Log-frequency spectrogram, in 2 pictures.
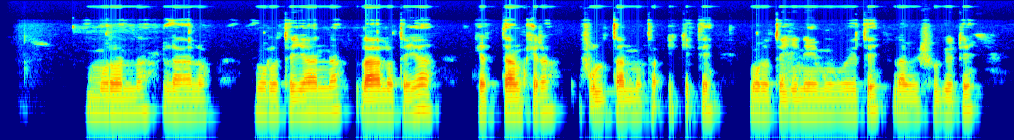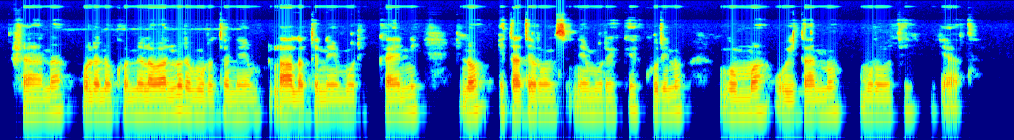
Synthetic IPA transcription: mʊɾɔnːɐlaːlɔ | mʊɾɔt̪ɛjanːɐlaːlɔt̪ɛjaː | ɡ̥ɛt̪ːɐŋkɛɾɐ | ʊfʊ̰lt̪ːɐnːɔt̪ɐ̰ʔɪkːɪt̪ɛ | mʊɾɔt̪ɛjɪneːmɔwɔjɛt̪ɛlɐbɪʃːʊɡɛd̪ɛ | ʃaːnɐɔlɛnɔkːɔnːɛlɐwɐnːɔɾɛmʊɾɔt̪ɛneːlʔaːlɔt̪ɛneːmʊɾɪkʰːɐjnːɪ | nɔɪt̪ɐt̪ɛɾɔnsɪnʔeːmʊɾɛkːɛkʊɾɪnɔ | ɡɔmːɐʊ̰jt̪ɐnːɔmʊɾoːt̪ɪɡɪa̰ːt̪ɐ̥

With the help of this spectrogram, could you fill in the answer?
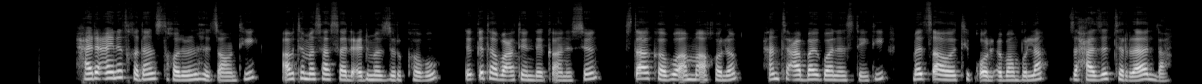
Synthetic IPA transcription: ħad̪ɐʕajnɐt̪xʰɨd̪anzɨt̪ʰɐ̥xɐd̪unhɨt͡sʼawnt̪ʰi | ʔa̰βt̪ʰɐmɐsasalʕɨd̪mɐzɨɾɨkʰːɐβu | d̪̥ɐkʼːit̪ʰɐβaʕt̪ʰjnd̪ɐkʼːa̰nɨsion | zɨ̥t̪ʰɐʔakʰːɐβuaβmːa̰ʔxɐlo̞m | ħant̪ʰiʕaβajɡʷalɐnst̪ʰejt̪ʰi | mɐt͡sʼawɐt̪ʰikʼolʕubombula | zɨħazɐt̪ʰɨɾːɐʔɐlːa

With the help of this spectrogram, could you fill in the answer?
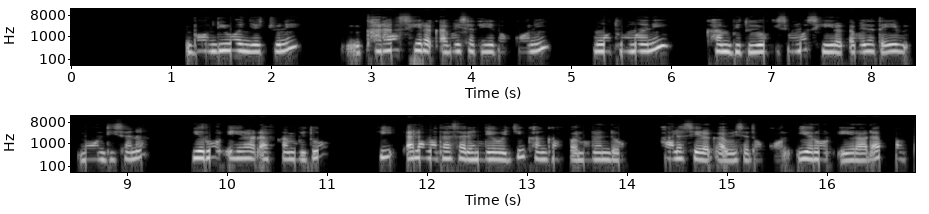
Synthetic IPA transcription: bo̞ːnd̪iːwɐnd͡ʒɛt͡ʃːuːnɛ | kʰɐɾaːseːɾɐkʼɐbe̞ːsɐt̪ɐʔet̪ɔkːo̞ːnɪ | mo̞ːt̪ʊmːaːnɪ | kʰɐnbɪt̪ʊjo̞ːkiːsɪmːo̞ːseːɾɐkʼɐbe̞ːsɐt̪ɐʔeːboːnd̪iːsɐnɐ | jɛɾo̞ːᶑe̞ːɾaːᶑa̰ːfkɐmbɪt̪uː | fɪᶑɐlɐmɐt̪aːsaːd̪ɐnd̪ɐʔeːwɐd͡ʒːɪːŋkʰɐŋkɐfːɐluːd̪ɐnd̪ɐʔʊ̥ | haːlɐseːɾɐkʼɐβe̞ːsɐt̪ɔkːo̰ːnjɛɾo̞ːᶑeːɾaːᶑaːfɐkʊ

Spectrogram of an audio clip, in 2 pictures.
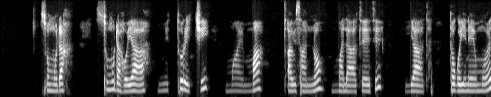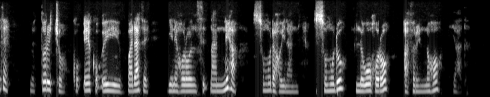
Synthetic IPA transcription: sʊmʊd̪ɐ | sʊmʊd̪ɐɦɔjaː | mɪt̪ːʊɾɪt͡ʃːɪ | majmːɐ | t̪ʼɐwɪsɐnːɔmɐlaːt̪eːt̪ɪ | jaːt̪ɐ̥ | t̪ɔɡɔjɪneːmːɔjɔt̪ɛ | mɪt̪ːɔɾɪt͡ʃːɔkɔʔːeːkɔʔɔjɪbɐd̪ɐt̪ɛ | jɪnɛɦɔɾɔnsɪnɐnːɪɦɐ | sʊmʊd̪ɐhɔjɪnɐnːɛsʊmʊd̪ʊ | lɔwɔhɔɾɔ | ɐfɪɾɪnːɔɦɔ | jaːt̪ɐ̥

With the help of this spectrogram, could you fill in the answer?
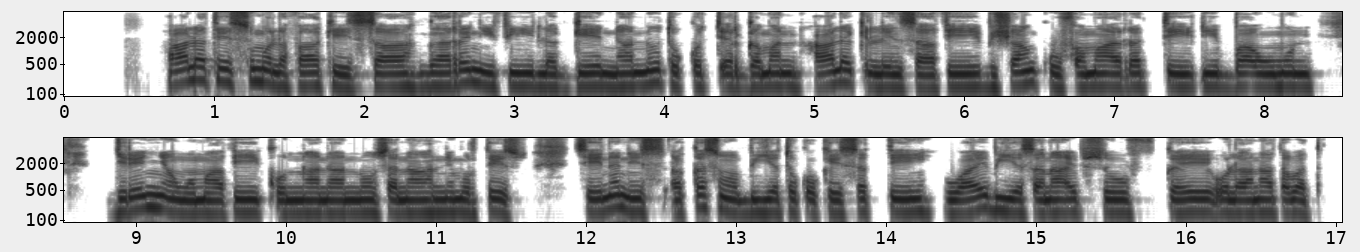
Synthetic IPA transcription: haːlɐt̪e̞ːsːʊmɐlɐfaːke̞ːsːaːɡaːrːeniːfɪlɐɡːe̞ːnaːnːo̞ːt̪ɔkːɔt̪ːɪɐɾɡɐmɐnhaːlɐkʼɪlːeːnsaːfɪbɪʃaːŋkuːfɐmaːɪrːɐt̪ːɪᶑiːbːaːuːmʊnd͡ʒɪɾe̞ːɲːɐuːmɐmaːfɪkʼɔnːaːnaːnːo̞ːsɐnaːnːɪmʊɾt̪e̞ːsʊ̥se̞ːnɐnɪsɐkːɐsʊmɐbɪjːɐt̪ɔkːɔke̞ːsːɐt̪ːɪwaːjɛbɪjːɐsɐnaːɪbsuːfɡ̥ɐʔe̞ːɔlaːnaːt̪ɐbɐt̪ɐ̥

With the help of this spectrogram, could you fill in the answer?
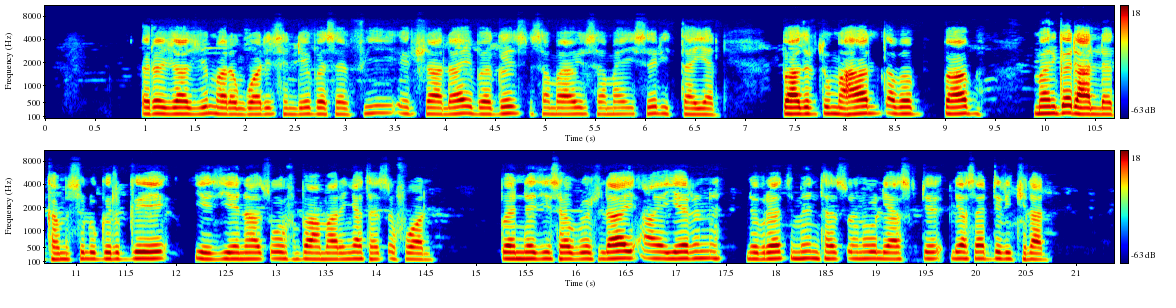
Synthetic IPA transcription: ɨɾəʒaʒɪmaɾəŋɡʷad̪esɨnd̪ebəsəfiɨɾʃalajbəɡɨlsʼsəmajawisəmajsɨɾjɪt̪ʰːajːal | b̥əazɨɾt̪ʰumahalt̪ʼəβ | baβ | məŋɡəd̪alːəkʰəmɨsɨluɡɨɾɡɨ | jɛzenasʼofbəamaɾɨɲːat̪ʰəsʼɨfwal | b̥əɨnːəzːihsəβɾo̞t͡ʃːlajajɛɾɨnː | ɨβɾət̪mɨnt̪ʰəsʼɨno̞ | lijasad̪ːɨɾjɪt͡ʃɪlal

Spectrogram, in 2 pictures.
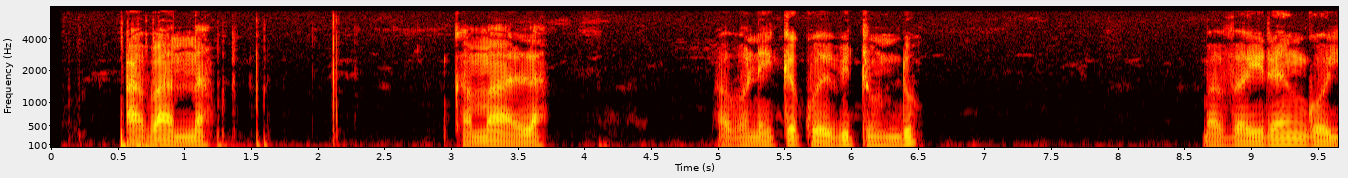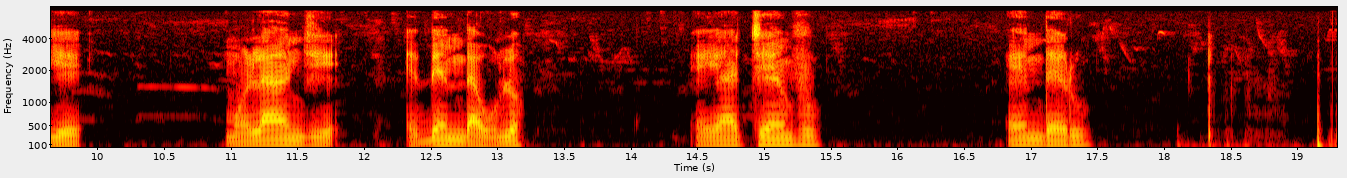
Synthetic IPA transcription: aβaːna | kʰamala | βa̰βo̞nekekweβituːndu | βavaiɾeːŋɡo̞je | mulaːɲɟi | eβeːndaulo̞ | ejat͡ʃeːɱvu | embe̞ɾu

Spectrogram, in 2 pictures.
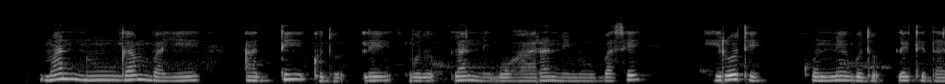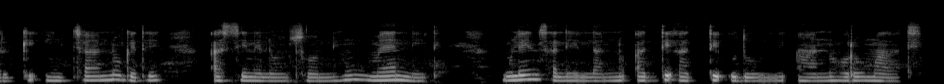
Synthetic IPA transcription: mɐnːuɡɐmbɐjeː | ɐd̪ːɪɡɔd̪ɔɡɔd̪ɔʔɐnːɛbɔɦaːɾɐnːɛnuːbɐsɛ | hɪɾɔt̪ɛ | kʰɔnːɛɡɔd̪ɔʔːɛt̪ɛd̪ɐɾɡɪɪɲt͡ʃːaːnːɔɡɛd̪ɛɐsːɪnɛlɔnsonːɪɦʊmɛnːiːt̪ɪ̥mʊleːnsɐleːlːɐnːɔʔɐd̪ːɪʔɐd̪ːɪʔʊd̪uːnːɪaːnːɔhɔɾɔmaːt̪ɪ̥

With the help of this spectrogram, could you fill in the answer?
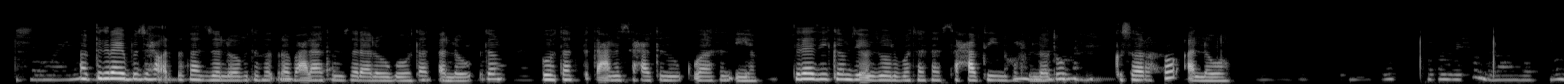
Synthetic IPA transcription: ʔaβt̪ʰɨɡɾajbɨzuħkʼɐ̰ɾt͡s̪ʼɨt̪ʰat̪zɐlːɐwobɨt̪ʰɐfɐt̪ʼɾoba̰ʕ̰lat̪ʰomzɨt̪ʰɐd̪alɐwuɡoβɐt̪ʰat̪alːɐwuʔɨt̪ʰo̞m | ɡ̥oβt̪ʰat̪̚bɨt̪ʼa̰ʕmisaħaβt̪ʰɨnwɨkʼuβat̪ʰɨnɨjːo̞msɨlɐzikʰɐmziʔo̰nzɨβɐlubo̞t̪ʰat̪ʰat̪saħaβt̪ʰinɨxɨfɨlːɐt̪ʼukʰɨsɐɾħuʔa̰lːɐwo

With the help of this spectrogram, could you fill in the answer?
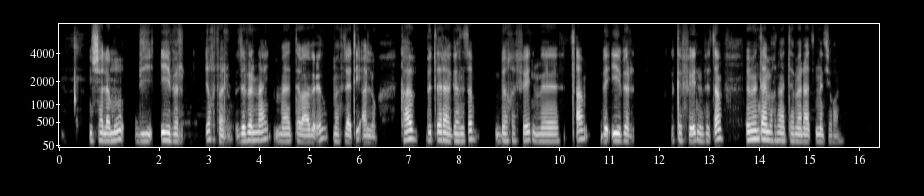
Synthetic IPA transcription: jɨʃɐlɐmu | bɨʔiβɨɾ | jɪxfɐlṵzɨβɨlnajmɐt̪ʰːɐβaβɨʕumɐflɐt̪ʼiʔalːɐ | kʰaβbɨt̪ʼɨɾaɡɐnzʼɐβ | bɨxɨfet̪mɨfɨt͡sʼːam | bɨʔiβɨɾ | bɨkʰɨfet̪mɨfɨt͡sʼːam | b̥ɨmɨnt̪ʰajmɨxnijat̪ʰːɐmɐɾat̪ʼɨnːɐt̪jɪxon

